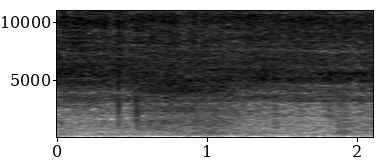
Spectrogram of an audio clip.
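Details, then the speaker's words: Kingscale Gauge 3 gas-fired 14xx live steam locomotive in reverse, with the regulator opened slightly while pushed along: a steady loud hiss with gurgling and spitting as condensed water is blown out of the cylinders through the chimney. "and i'll just push her along start to clear the cylinders you can hear the water gurgling and squirting up through the chimney then they're ejecting the water from the cylinders from the chimney"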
